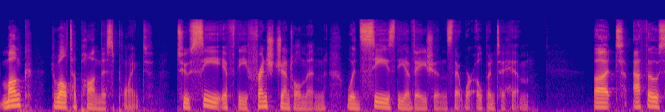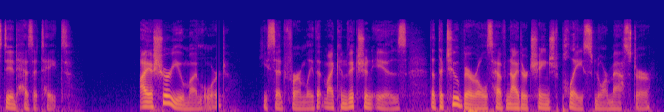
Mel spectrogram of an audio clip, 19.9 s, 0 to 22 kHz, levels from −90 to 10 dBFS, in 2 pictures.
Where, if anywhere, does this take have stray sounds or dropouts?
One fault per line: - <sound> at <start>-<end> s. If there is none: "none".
- dropout at 13.2-13.3 s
